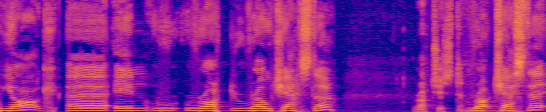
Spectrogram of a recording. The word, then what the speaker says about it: Rochester: uh in Ro roachester Rochester Rochester in a roachester that's how the Americans say it in a well there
